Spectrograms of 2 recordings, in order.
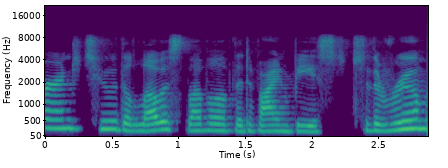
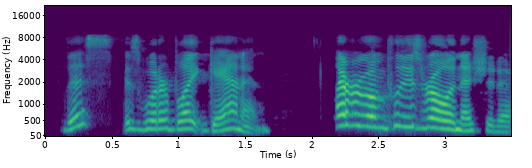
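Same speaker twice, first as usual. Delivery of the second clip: ordinary talk, nothing marked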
